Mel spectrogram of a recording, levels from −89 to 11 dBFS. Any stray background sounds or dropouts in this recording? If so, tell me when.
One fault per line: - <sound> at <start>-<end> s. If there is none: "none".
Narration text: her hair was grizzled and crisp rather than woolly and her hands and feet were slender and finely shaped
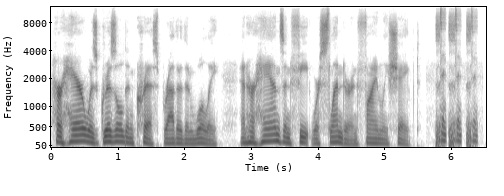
- laugh at 5.8-6.4 s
